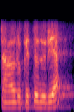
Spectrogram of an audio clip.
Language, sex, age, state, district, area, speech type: Odia, male, 18-30, Odisha, Subarnapur, urban, conversation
